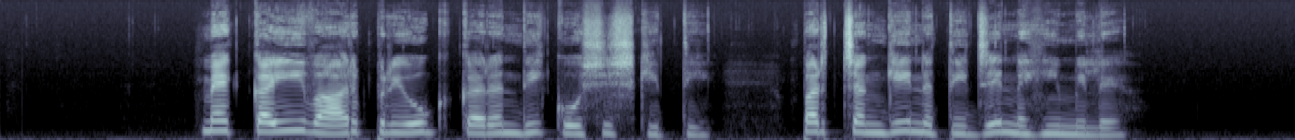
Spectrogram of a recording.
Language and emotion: Punjabi, sad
